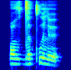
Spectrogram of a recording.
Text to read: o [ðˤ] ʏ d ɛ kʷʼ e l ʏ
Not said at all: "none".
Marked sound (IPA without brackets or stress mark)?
ðˤ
